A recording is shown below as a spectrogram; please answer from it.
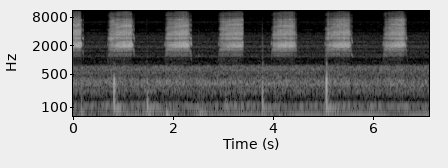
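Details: Wild barn owl pair at a nest box, the male delivering a mouse to the female for dinner; long rasping hiss-screeches come roughly once per second above a constant low hum, with a few sharp clicks between them.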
